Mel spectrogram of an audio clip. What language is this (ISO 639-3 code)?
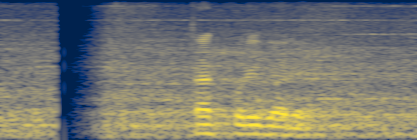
ben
